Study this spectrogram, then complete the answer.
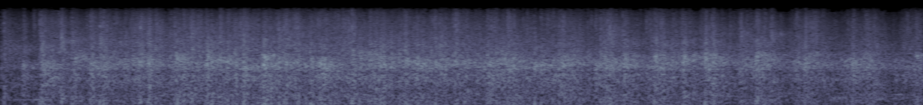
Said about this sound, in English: And welcome him. Give him some applause.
